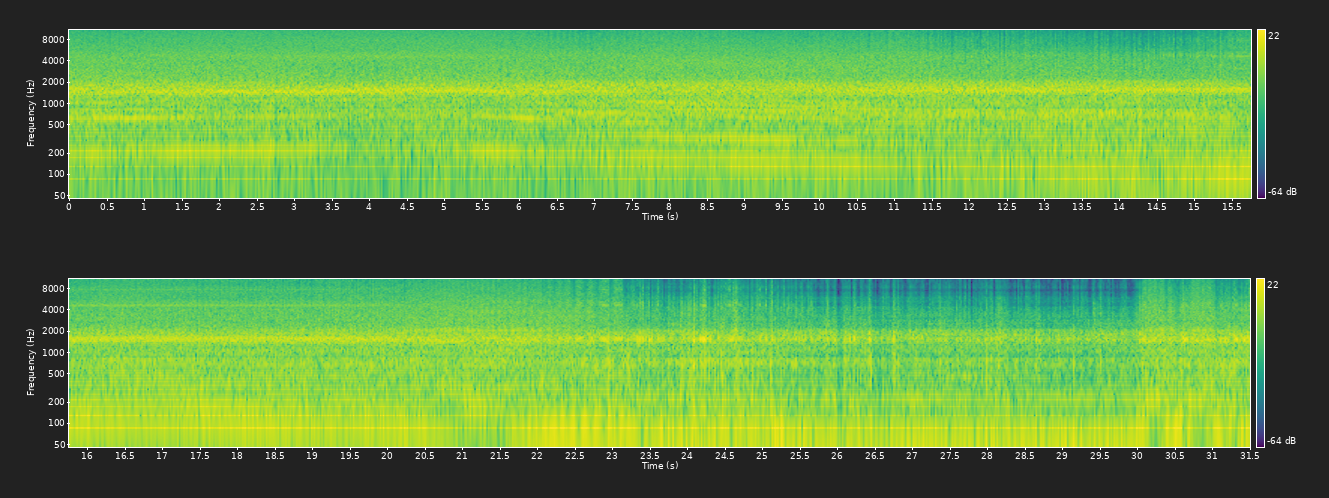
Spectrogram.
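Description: A junior dragster's single-cylinder engine runs, its note sinking slowly over about twenty seconds as the car slows, with a steady high whine over it. Near the end a rougher low rumble takes over.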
